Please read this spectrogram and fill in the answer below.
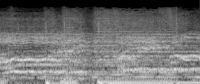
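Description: Music: a Vietnamese military march song sung in Vietnamese by a chorus over instrumental accompaniment.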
